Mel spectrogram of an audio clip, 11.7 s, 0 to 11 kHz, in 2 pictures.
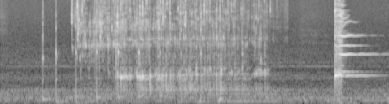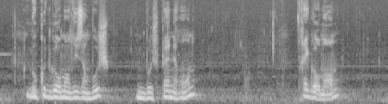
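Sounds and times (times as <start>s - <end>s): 
single bright clink of glass: 1.1s - 4.1s, 5.0s - 6.0s
2019 Château de Fleury Gamay wine glugging and splashing into a glass: 1.1s - 4.3s
speech: 6.3s - 8.9s, 10.4s - 11.0s.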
